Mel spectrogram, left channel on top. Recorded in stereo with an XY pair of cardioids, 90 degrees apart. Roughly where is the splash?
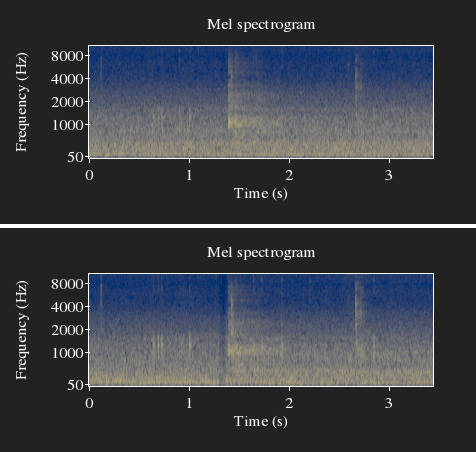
Ahead left.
